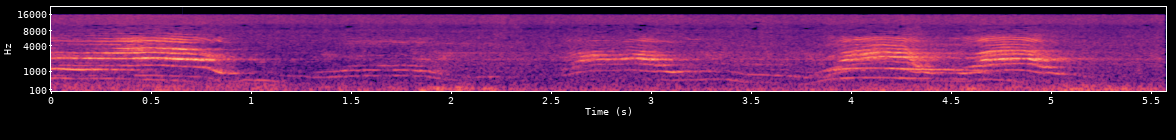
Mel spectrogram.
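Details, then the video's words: Very angry cats give loud, repeated meows, roughly one per second, each arching up then sliding down, with bright harmonics and some overlapping voices against low background noise. "VERY ANGRY CATS||CAT MEOWING VERY LOUDLY"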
